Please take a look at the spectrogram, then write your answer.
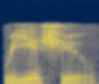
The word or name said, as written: reissue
